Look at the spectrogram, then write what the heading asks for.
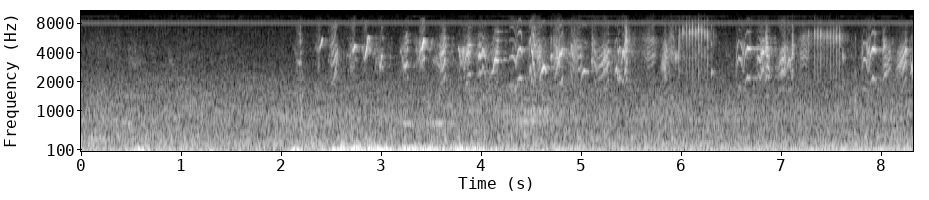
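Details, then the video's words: Swallow in a home garden, twittering rapidly in quick, high, chirpy notes that run almost continuously from the second second onward, with a low rumble of background noise beneath. "ツバメの鳴声・Cries of swallow"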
